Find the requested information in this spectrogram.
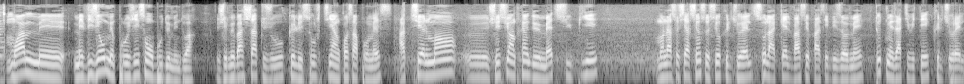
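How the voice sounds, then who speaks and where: A man with a Beninese accent at a fairly high pitch, with fairly even intonation, very even loudness, and a moderate pace. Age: young. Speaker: storyteller, actor. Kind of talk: interview answer.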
